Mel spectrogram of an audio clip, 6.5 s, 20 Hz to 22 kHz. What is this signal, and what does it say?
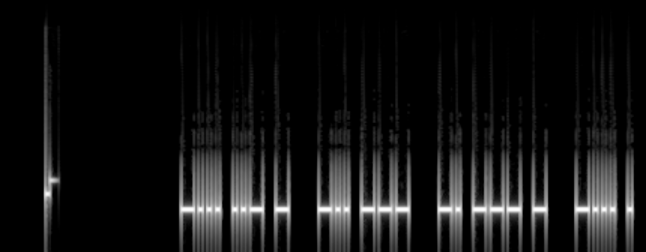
Morse code, heard as a keyed tone, about 28 wpm, 700 Hz. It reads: BUT DO NOT BE
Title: Sentences from Top 1500 Words 28wpm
